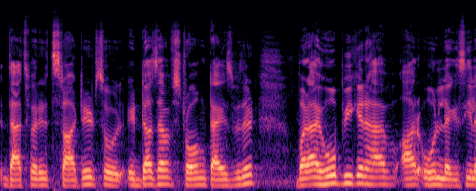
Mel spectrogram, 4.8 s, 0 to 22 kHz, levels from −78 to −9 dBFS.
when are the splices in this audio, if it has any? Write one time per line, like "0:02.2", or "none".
none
